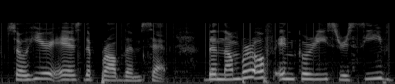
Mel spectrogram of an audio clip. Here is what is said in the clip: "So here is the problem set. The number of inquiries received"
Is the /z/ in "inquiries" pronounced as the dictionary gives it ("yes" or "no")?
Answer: no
